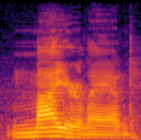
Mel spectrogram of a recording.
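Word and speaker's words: Mireland: Meerland. It's Meer and Land. Alpha, just split the two words up.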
